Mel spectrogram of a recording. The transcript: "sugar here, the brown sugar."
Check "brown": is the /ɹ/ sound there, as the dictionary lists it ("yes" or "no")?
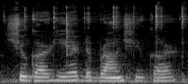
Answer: yes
